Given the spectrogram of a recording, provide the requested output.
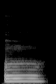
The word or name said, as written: u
